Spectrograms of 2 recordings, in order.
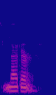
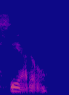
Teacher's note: the voiceless alveolar stop is pronounced as the flap sound when it occurs after a stressed vowel and before an unstressed vowel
